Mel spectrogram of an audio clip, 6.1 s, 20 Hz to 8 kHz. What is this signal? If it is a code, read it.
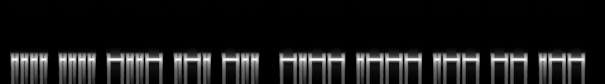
Morse code, heard as a keyed tone, about 25 wpm, 800 Hz. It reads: HHXRD YJWMW
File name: Morse / ltr-25wpm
